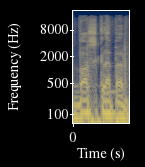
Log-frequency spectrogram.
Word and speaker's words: Bas Klepper: Actually, his real name is Bas Klepper, but yeah, if you pronounce that in English, it sounds like Bass Clef.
